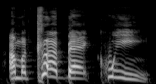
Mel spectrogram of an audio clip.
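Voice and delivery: lightly hammed-up diva sneer; mock strong woman. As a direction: sarcastically play the proud clapback queen. Mocking Chrissy Teigen's tweet persona.

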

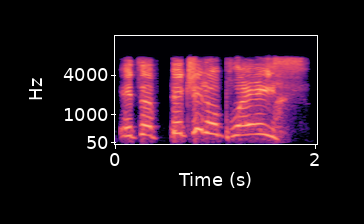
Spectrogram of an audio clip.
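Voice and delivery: high, drawn-out protesting yell; exasperated protest. Acted. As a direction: shout it out in mock exasperation. Heated protest against film comparisons.

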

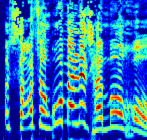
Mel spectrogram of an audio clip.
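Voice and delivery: a loud nosy neighbour lady; old auntie voice. Acted. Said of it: "两个广安老妹儿们儿".

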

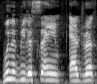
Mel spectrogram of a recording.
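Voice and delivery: a curt office clerk asking; imitating the clerk. Clerk quoted, higher louder.

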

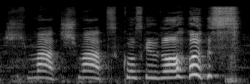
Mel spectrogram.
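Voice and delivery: slow, giggly kisses breaking into laughter; laughing kiss-off. Real, not acted. Streamer blowing kisses to his viewers, giggling. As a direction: laugh through the kisses to the fans.

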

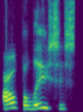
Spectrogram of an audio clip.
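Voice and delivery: "Opelousas" said slowly, op-e-LOO-sas; slow, careful "Opelousas"; careful slow pronunciation. Shown as a demonstration. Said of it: "saying the town name".

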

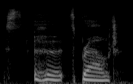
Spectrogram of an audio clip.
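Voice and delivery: lightly voiced frail old duchess; quavering old lady, dying farewell; frail withering duchess. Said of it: "Why do I sound like the Duchess?".

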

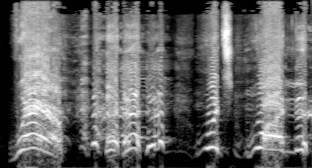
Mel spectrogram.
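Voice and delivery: very high, loud laughing cry; shrieking laughing plea. Retold or imitated. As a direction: beg for the answer while cracking up. Desperate fan question, laughing.

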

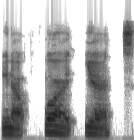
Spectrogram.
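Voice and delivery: ordinary delivery

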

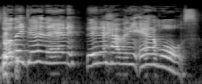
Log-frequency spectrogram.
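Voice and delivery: protesting. Real, not acted. Daughter protesting dad's claim.

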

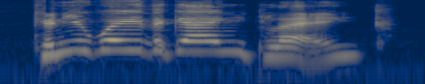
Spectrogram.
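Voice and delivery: high goblin voice, fussy and polite; goblin Squab. Acted. Goblin clerk Squab asks the captain, high goblin voice. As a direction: pitch up into the old goblin clerk. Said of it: "and he says".

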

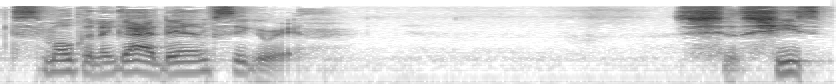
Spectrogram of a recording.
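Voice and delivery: usual speaking voice

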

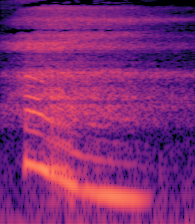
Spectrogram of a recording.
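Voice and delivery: long audible exhale sigh; loud sigh. Shown as a demonstration. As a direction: release the breath with a sigh. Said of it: "we exhale with a loud sigh".

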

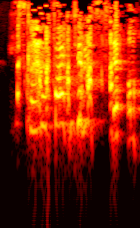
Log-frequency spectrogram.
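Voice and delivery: answering her husband, hammed-up blubbering; mock crying. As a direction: wail it like a weepy mom over a cartoon. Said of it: "started crying".

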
